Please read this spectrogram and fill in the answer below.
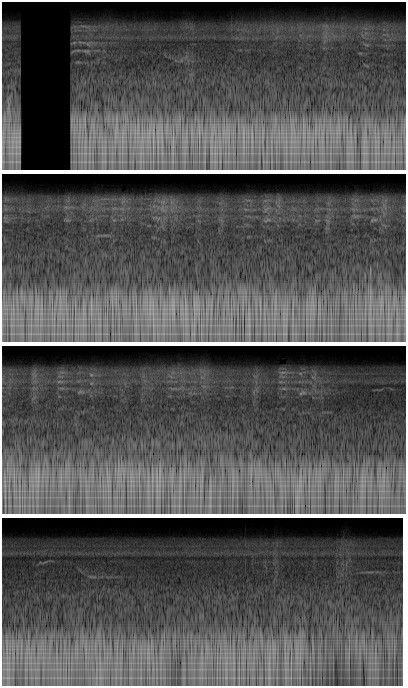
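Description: Young long-tailed macaques squealing in short, high cries while play-fighting, over steady background noise. The sound cuts out for about half a second just after the start.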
